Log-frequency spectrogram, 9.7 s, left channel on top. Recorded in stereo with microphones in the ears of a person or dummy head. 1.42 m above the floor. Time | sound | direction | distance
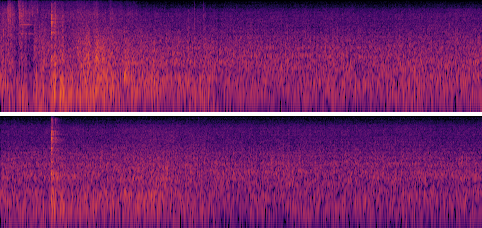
1.0 | a clap | 15° right (ahead or behind) | 1.2 m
